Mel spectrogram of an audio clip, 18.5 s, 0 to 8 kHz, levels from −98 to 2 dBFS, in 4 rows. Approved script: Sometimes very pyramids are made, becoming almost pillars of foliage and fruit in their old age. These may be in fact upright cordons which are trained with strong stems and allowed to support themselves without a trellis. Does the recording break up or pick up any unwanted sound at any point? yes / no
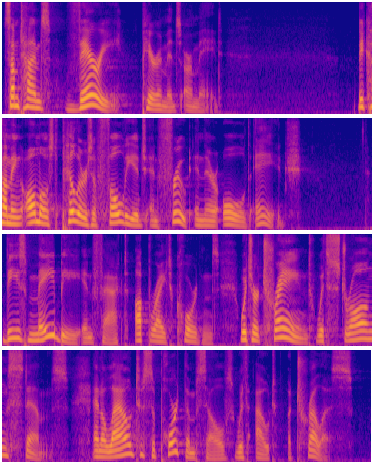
no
